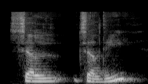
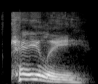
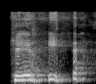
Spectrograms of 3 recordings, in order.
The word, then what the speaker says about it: ceilidh: hmm And you recently starred in the North American premiere of, and I'm definitely going to get this name wrong, Celdi? Kaylee. Kaylee.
